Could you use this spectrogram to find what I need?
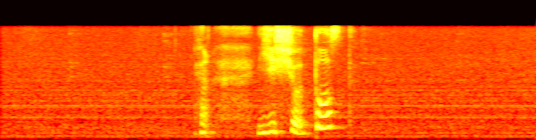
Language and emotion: Russian, positive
